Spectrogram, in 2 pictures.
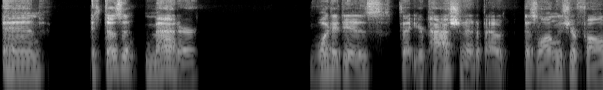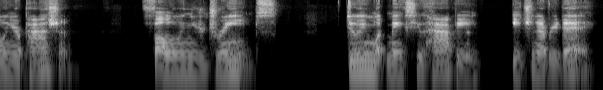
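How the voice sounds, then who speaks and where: A man's voice: mid-range voice, unhurried, a bit bright, poor audio. A man hosting a vlog, delivering an earnest, rambling motivational monologue with frequent restarts. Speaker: vlog host.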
